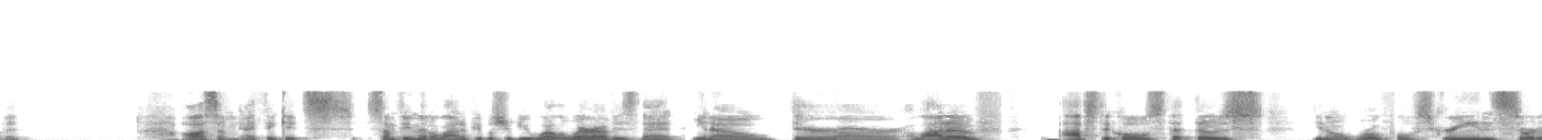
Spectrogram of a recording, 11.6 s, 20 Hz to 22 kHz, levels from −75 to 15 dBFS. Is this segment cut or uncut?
cut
